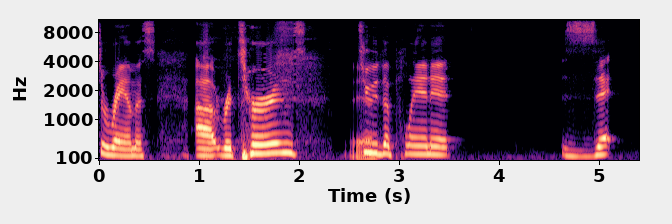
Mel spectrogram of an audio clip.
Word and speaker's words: Zebes: It's Zebus. That's how they pronounce it in the games, not in this game, but in the games that they have voice acting. Yeah. Which I don't think that's right. Honestly. I think it's Zeb.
